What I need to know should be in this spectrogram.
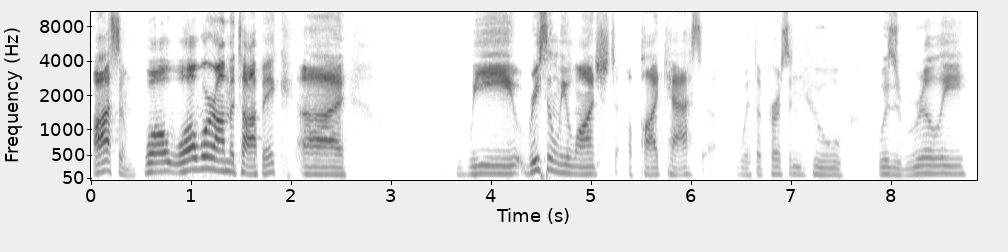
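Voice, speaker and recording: A man's voice: on the high side, unhurried, a bit bright, no room sound. A man hosting a podcast, talking casually and promotionally in an enthusiastic, emphatic manner. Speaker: podcast host.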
